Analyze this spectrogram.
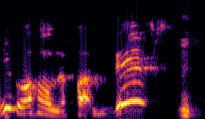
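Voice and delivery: high, teasing incredulity; mocking disbelief. Friend mocking the sailor about his wife, high teasing. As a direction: rib him like he's lost his mind.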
